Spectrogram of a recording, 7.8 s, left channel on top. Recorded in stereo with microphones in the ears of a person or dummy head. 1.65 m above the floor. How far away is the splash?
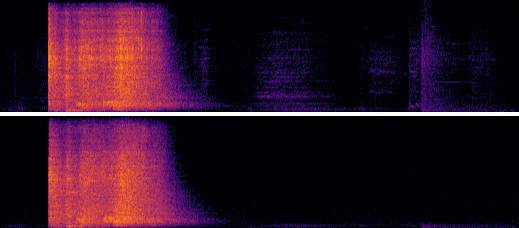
About 0.5 m.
